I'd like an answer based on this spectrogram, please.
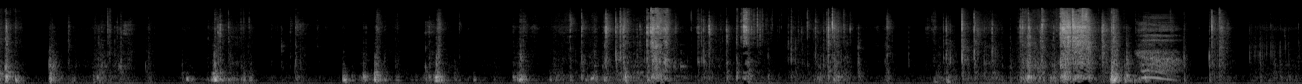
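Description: Wrapping paper being torn and crinkled off a gift box by a toddler's hands, in short irregular rips and rustles, with the biggest rip a little before the end.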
